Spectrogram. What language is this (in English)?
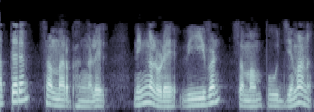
Malayalam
